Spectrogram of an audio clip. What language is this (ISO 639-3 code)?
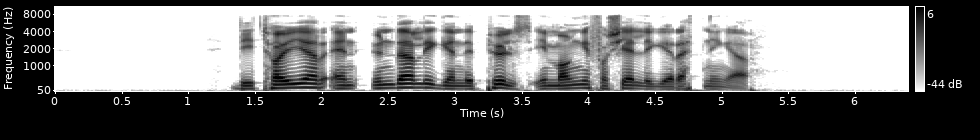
nor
